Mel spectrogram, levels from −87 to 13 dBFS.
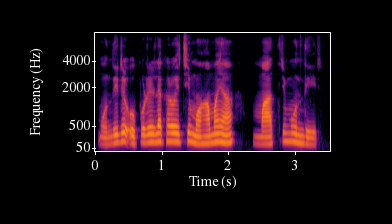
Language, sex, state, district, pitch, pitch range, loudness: Bengali, male, West Bengal, Cooch Behar, 150 Hz, 130-165 Hz, -18 LUFS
